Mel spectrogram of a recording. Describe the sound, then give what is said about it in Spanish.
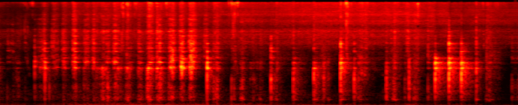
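Scrambled eggs with tomato and onion being served onto a plate, with a utensil scraping and scratching against the pan and dish in a busy run of clinks and rubs that sharpens into brighter metallic scrapes toward the end. “Echamos aquí en nuestro platico nuestros huevitos con tomate y cebolla.”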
